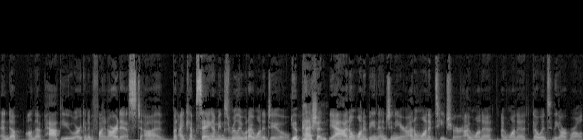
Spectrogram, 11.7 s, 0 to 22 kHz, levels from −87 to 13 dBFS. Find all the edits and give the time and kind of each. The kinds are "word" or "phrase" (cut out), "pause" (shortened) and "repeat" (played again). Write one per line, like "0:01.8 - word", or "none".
0:01.2 - word
0:01.8 - word
0:03.5 - word
0:04.5 - word
0:08.7 - phrase
0:10.6 - pause

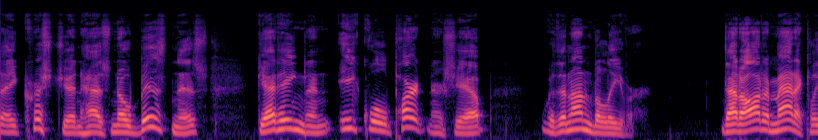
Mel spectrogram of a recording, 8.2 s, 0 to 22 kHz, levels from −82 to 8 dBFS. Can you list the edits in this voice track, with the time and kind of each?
0:03.0 - phrase

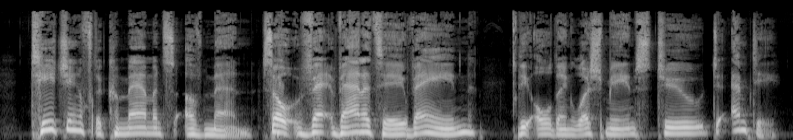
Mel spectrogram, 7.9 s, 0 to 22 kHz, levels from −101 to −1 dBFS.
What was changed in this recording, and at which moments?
0:00.9 - word
0:02.6 - pause
0:04.1 - phrase
0:05.2 - phrase

